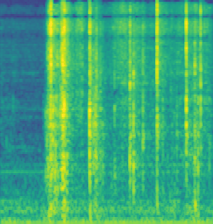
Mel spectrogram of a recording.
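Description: Plastic packet of chocolate drink powder crinkling in a handful of short rustles as a spoon scoops powder out of it.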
